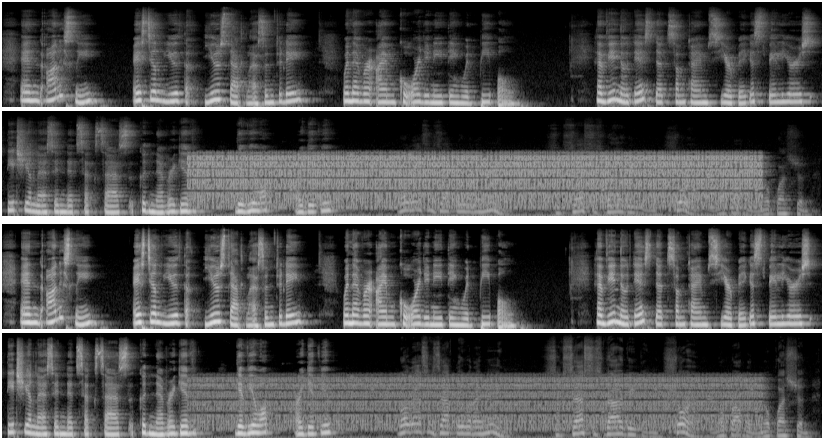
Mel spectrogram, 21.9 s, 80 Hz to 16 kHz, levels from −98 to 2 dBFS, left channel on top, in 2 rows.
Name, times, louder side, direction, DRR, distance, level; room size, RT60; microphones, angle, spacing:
voice 1, 0.0-1.3 1.8-4.0 4.6-6.9 7.9-12.0 12.3-13.5 14.1-14.5 14.8-15.3, right 4 dB, 35° right, 10 dB, 0.4 m, -23 dB
sound 1, 13.4-21.1, left 9 dB, 55° left, 0.5 m, -31 dB
voice 2, 16.2-17.8 18.2-21.7, right 4 dB, 75° right, 15 dB, 0.7 m, -38 dB
10.0 x 5.4 x 7.3 m, 0.43 s
head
